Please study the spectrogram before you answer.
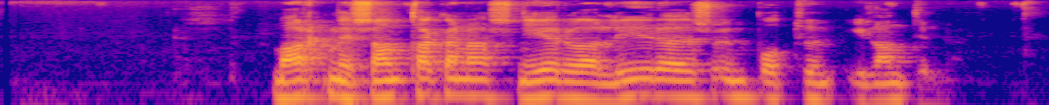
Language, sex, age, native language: Icelandic, male, 50-59, Icelandic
